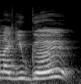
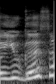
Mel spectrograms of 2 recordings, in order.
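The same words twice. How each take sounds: First: Eyebrow-raised "you good?", rising at the end; a sceptical check-in; side-eye you good; skeptical you good. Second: Slight push on "son?", rising; a swaggering Brooklyn check; challenging you good, son; street you good son. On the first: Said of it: "with the eyebrow up". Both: Shown as a demonstration.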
